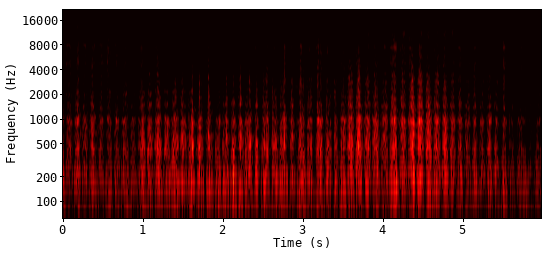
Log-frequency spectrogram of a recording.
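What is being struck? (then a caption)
Corrugated cardboard box scratched with a ballpoint pen. A biro pen held in the hand scratches continuously across the top of a large, empty, hollow corrugated cardboard shipping box lying flat, drawing and cross-hatching. Quick, uneven back-and-forth strokes, about three per second, make a dry, scratchy rasp with a hollow midrange resonance and a bright papery hiss. The strokes swell and fade in loudness throughout.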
